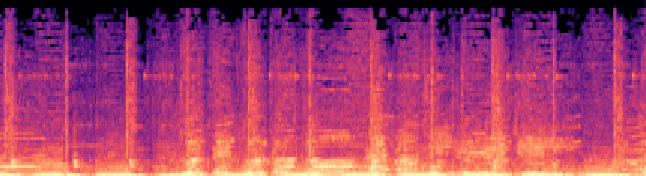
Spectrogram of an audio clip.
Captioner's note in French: les martèlements rythment la chanson; en chœur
